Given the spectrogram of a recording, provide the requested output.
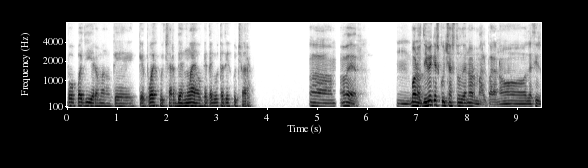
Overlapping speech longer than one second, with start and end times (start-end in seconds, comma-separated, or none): none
